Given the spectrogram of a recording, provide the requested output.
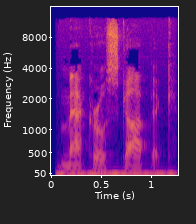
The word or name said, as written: macroscopic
